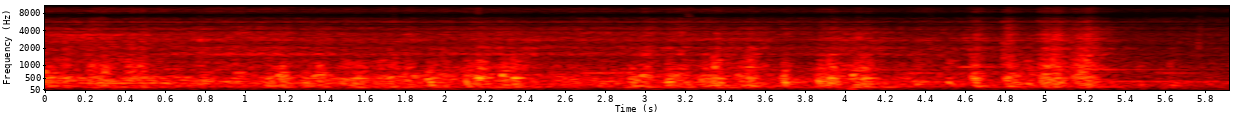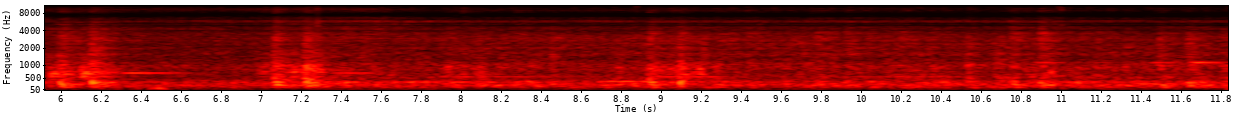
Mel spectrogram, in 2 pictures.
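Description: Passenger train moving past along a station platform, its running noise broken by a string of wheel clacks over the rail joints. Louder for the first five seconds, then quieter.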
